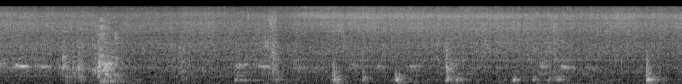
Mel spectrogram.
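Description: Fried rice with ham and peas sizzling in a hot wok with a steady hiss, while a wooden spoon stirs it with short scraping knocks against the pan.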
